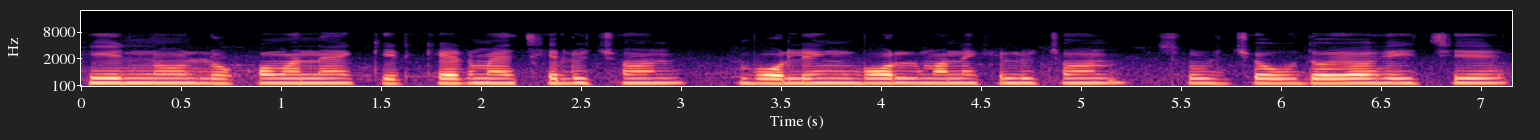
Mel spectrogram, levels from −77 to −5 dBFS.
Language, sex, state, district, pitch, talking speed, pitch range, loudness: Odia, female, Odisha, Sambalpur, 210 Hz, 100 wpm, 205-210 Hz, -17 LUFS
